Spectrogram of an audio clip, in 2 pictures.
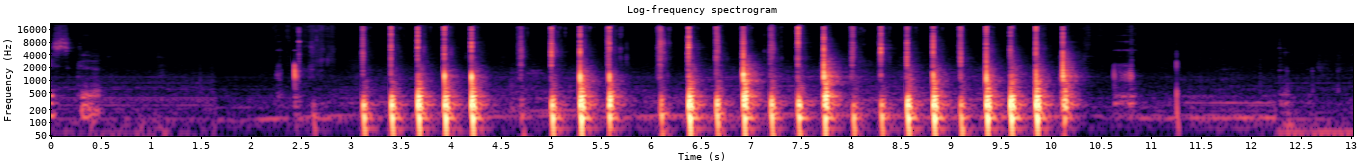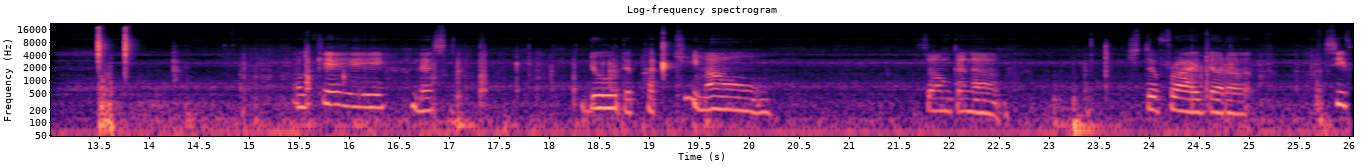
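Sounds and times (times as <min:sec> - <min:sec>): hard smashing strikes: 0:03.2 - 0:10.3
loud knock: 0:05.0 - 0:10.3.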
